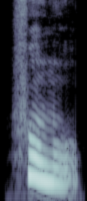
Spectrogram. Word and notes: 父母: fù mǔ

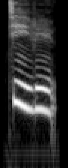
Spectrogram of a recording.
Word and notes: 纪律: jì lǜ

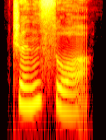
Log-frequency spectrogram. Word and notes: 诊所: zhěn suǒ

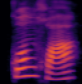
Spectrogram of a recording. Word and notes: 光滑: guāng hua

